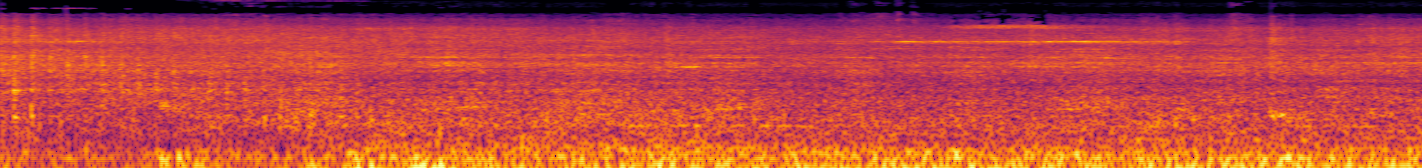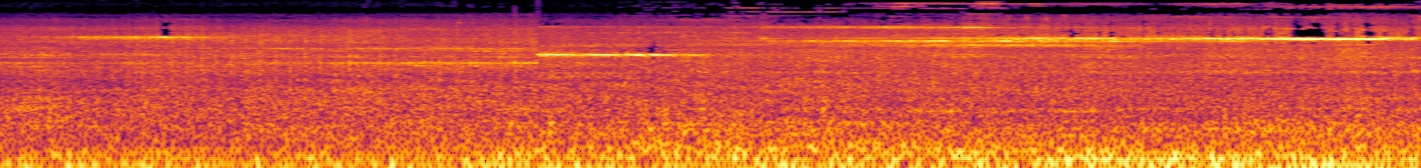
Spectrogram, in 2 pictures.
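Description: Norfolk Southern freight train rolling past, a steady low rumble of wheels on rail. Thin high wheel squeals come and go, more of them toward the end.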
